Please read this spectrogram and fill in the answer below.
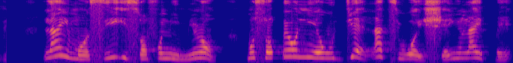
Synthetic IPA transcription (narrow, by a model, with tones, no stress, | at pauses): la˦ĩ˦˨mɔ̃˨si˨˦i˦˨sɔ̃˧fũ˦nĩ˧˦i˨mĩ˨˦ɾ̃ɔ̃˦˨ | mo˧sɔ˧k͡pe˦o˦nĩ˦e˧wu˧di˦ɛ˦˨la˨˦˨ti˧wɔ˧i˨ʃɛ˨˦j̃ũ˦la˦i˦˨k͡pɛ˨˦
